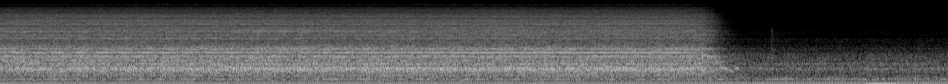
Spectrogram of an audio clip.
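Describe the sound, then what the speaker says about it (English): A hairdryer blows on a painted miniature with a loud, constant roaring whoosh close by, then cuts off abruptly near the end, leaving a quieter background. "hit it with a hairdryer."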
